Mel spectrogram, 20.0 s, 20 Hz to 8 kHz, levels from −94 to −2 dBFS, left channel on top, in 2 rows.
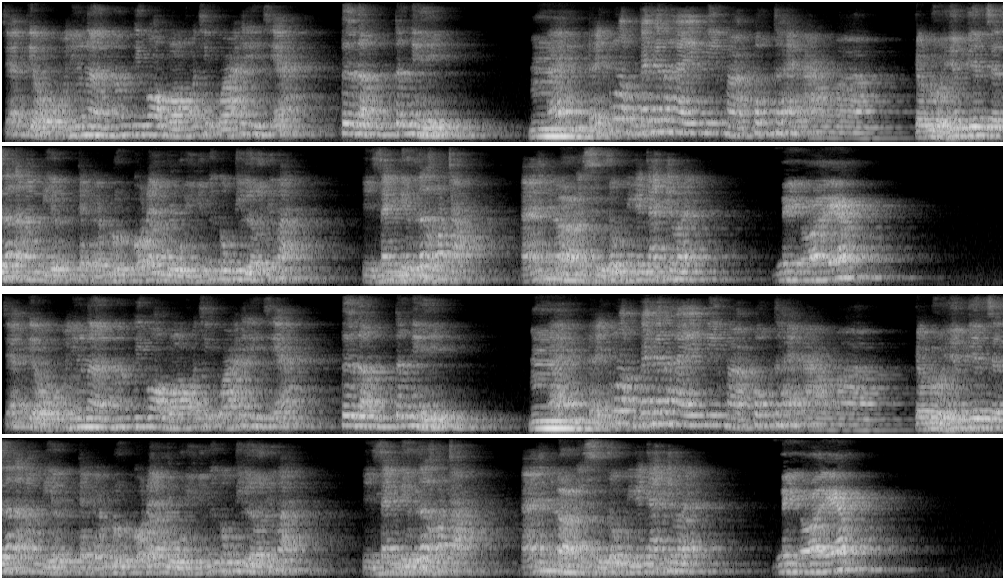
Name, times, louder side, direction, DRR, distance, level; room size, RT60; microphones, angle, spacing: voice 1, 0.0-2.9 3.4-4.5 5.4-8.7 9.1-13.0 13.6-14.7 15.2-17.0, left 1 dB, 20° left, -4 dB, 1.9 m, -26 dB
voice 2, 5.3-5.8 11.5-11.7 13.7-14.2 15.4-16.0 17.7-18.6, right 2 dB, 70° right, -3 dB, 2.1 m, -23 dB
6.4 x 6.2 x 3.7 m, 1.0 s
head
